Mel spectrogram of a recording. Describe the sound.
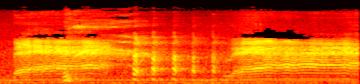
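A person imitates a goat, holding one long, wavering, nasal bleat with a quick stuttering tremble in the middle. It is fairly loud, with no talking over it.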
